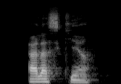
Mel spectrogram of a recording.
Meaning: of Alaska; Alaskan
- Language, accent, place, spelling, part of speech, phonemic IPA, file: French, France, Lyon, alaskien, adjective, /a.las.kjɛ̃/, LL-Q150 (fra)-alaskien.wav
